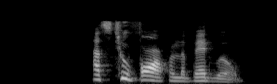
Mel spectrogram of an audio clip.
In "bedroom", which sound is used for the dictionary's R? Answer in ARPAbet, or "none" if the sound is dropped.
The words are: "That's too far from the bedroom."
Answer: W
